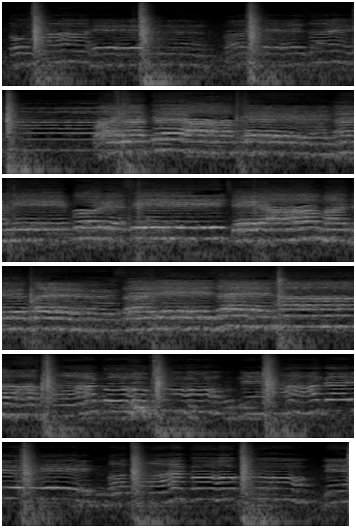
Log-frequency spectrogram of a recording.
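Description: Men chanting a Farsi noha (Shia mourning lament), with sharp slaps of open hands on bare chests (matam) keeping a steady beat. The slaps come closer together in the second half.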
